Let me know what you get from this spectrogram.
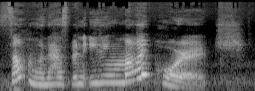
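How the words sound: It is said in a middle-sized voice.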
